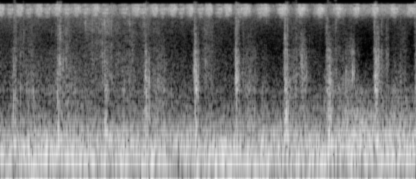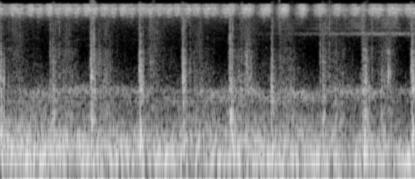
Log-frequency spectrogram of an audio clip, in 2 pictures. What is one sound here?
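Footsteps crunch steadily on dry, gravelly ground.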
